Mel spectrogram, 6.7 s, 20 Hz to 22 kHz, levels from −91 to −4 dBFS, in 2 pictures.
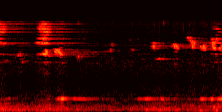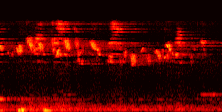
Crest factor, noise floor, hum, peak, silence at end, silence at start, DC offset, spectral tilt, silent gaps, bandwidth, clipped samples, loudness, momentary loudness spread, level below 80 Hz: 22 dB; -67 dBFS; none; -22 dBFS; 0 s; 0 s; under 0.1%; -1 dB/octave; none; 11 kHz; under 0.1%; -39 LUFS; 15 LU; -62 dBFS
